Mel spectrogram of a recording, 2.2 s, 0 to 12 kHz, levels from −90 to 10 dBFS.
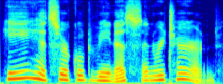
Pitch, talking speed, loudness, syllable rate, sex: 195 Hz, 160 wpm, -16 LUFS, 4.7 syllables/s, female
